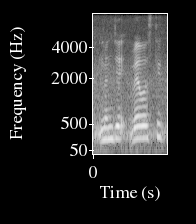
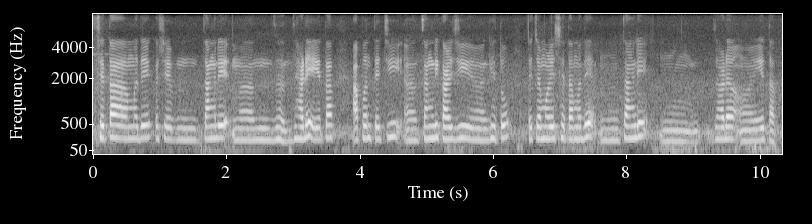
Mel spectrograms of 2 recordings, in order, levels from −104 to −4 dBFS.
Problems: constant background noise, background conversations at intervals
